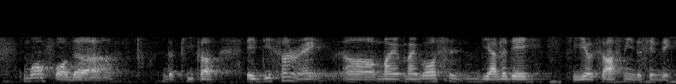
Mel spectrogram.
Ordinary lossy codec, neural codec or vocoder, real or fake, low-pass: none; vocoder, 44.1 kHz, 128 mel bands, Pupu-Vocoder; fake; 3.6 kHz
